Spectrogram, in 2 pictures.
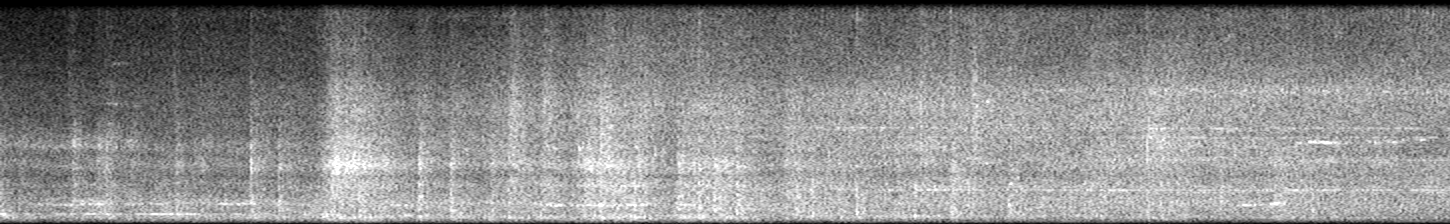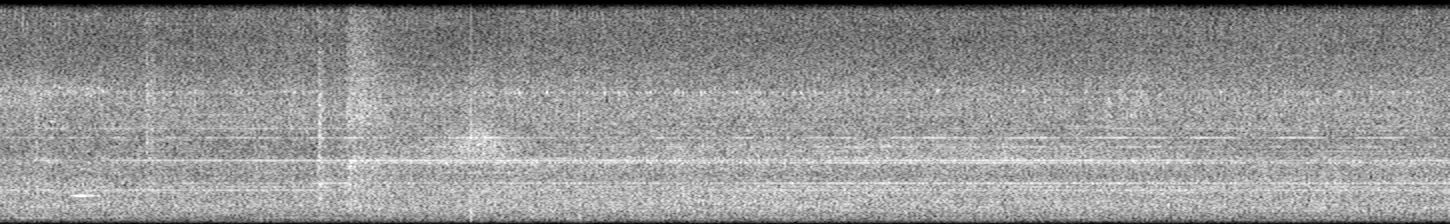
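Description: New York City subway train pulling into an elevated station: wheels clacking over the rail joints, with short squeals, in the first several seconds. Then the train stands with a steady hum and a thin high whine.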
